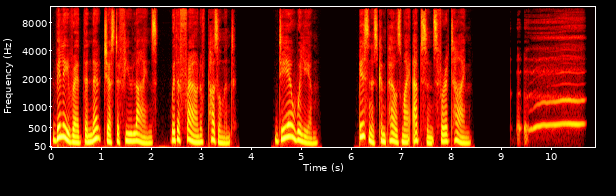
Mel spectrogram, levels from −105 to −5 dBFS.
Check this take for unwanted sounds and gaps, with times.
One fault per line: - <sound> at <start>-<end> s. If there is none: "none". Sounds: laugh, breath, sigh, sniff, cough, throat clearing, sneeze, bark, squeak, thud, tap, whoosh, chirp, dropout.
- breath at 9.2-10.7 s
